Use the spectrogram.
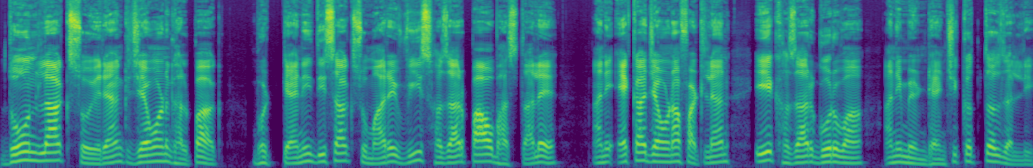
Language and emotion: Goan Konkani, neutral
